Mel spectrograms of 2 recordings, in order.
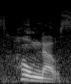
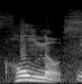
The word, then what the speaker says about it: iHumnos: It's iHumnos. – iHumnos. – Yeah, so think like loom, like fruit of the loom.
